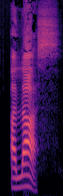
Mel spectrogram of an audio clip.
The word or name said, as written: alas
